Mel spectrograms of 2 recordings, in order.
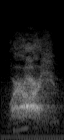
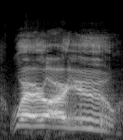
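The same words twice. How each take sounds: First: It sounds gentle and inviting. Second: It sounds frustrated and accusing.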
